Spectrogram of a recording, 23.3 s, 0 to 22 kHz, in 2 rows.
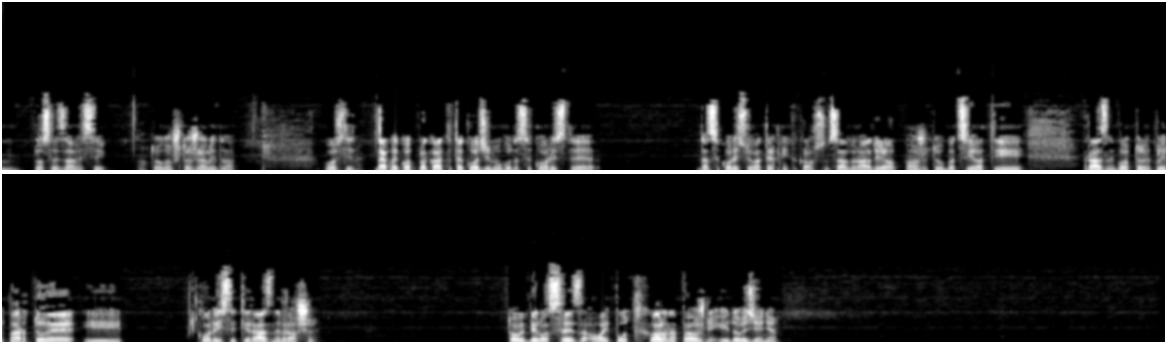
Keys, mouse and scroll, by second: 20.4 click, 21.7 click.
